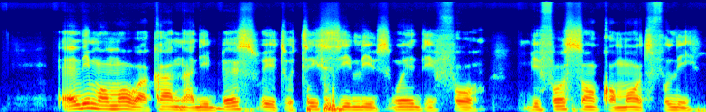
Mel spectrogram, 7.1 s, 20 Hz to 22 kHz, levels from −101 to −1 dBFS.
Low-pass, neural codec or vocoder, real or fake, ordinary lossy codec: none; autoencoder, 48 kHz, 128 numbers a frame, DAC-VAE, trained on Japanese speech; fake; none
